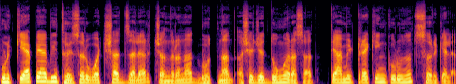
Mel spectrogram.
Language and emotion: Goan Konkani, neutral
